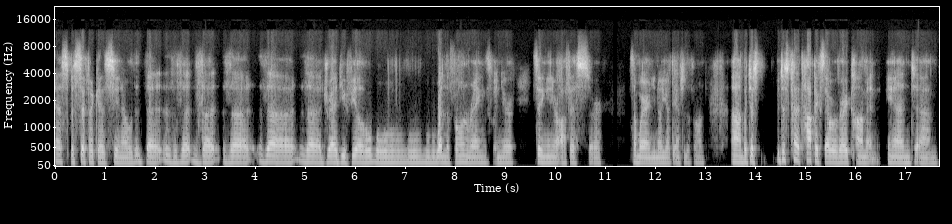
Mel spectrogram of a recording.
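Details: Adult man who stutters, open about his stuttering for about seven years, with repeated whole-word repetitions; stuttering.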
